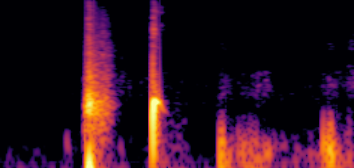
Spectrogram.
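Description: Two short pop sound effects about half a second apart, the second with a quick drop in pitch: the click-and-pop effects of an animated like-and-subscribe button.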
